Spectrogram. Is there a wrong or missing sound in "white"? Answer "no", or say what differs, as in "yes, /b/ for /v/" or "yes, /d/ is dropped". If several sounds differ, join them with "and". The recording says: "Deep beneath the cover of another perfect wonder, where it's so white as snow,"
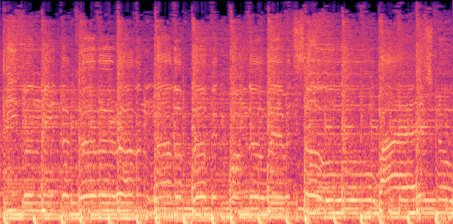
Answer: yes, /t/ is dropped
